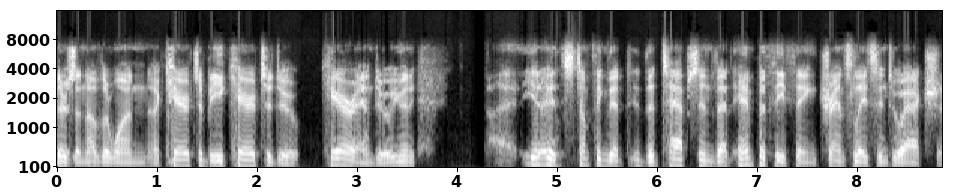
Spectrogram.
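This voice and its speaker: Against a quiet background, a man with an American accent talks at a moderate pace in a bright, sharp tone, his medium pitch showing ordinary variation in a dry, close sound with no echo. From Upstate New York. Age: 70s. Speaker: career and life coach. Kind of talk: interview.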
